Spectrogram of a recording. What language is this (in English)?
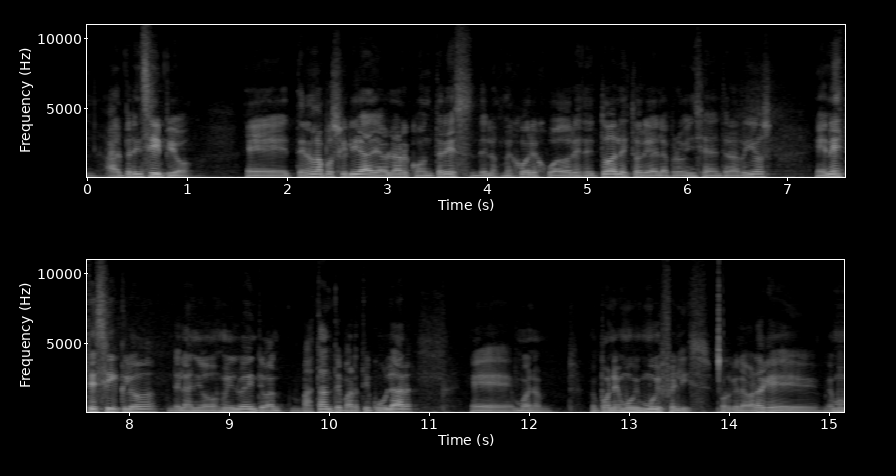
Spanish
